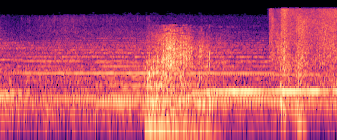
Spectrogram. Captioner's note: air whooshing; water splashing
